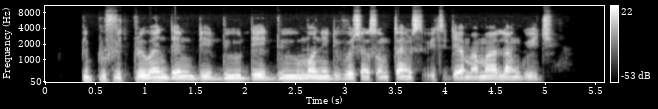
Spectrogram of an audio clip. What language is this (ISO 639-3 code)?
pcm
